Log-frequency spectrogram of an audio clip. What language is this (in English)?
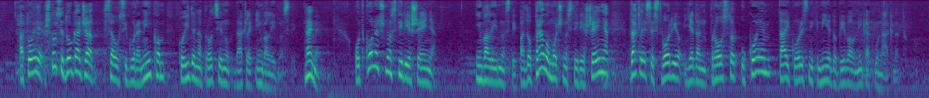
Croatian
